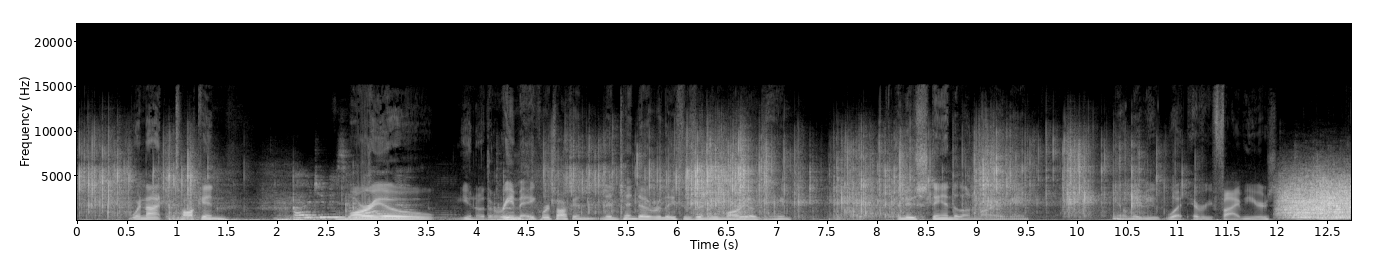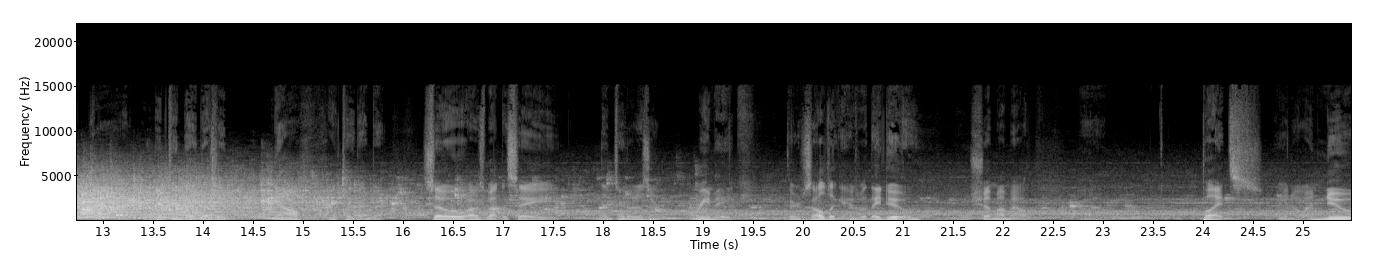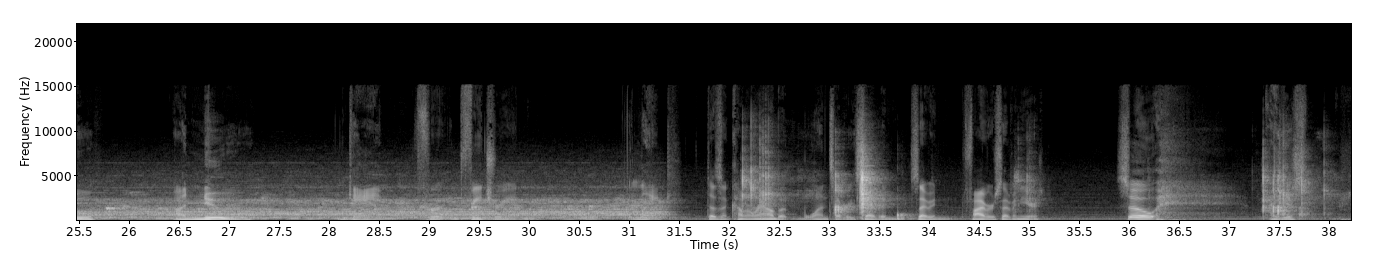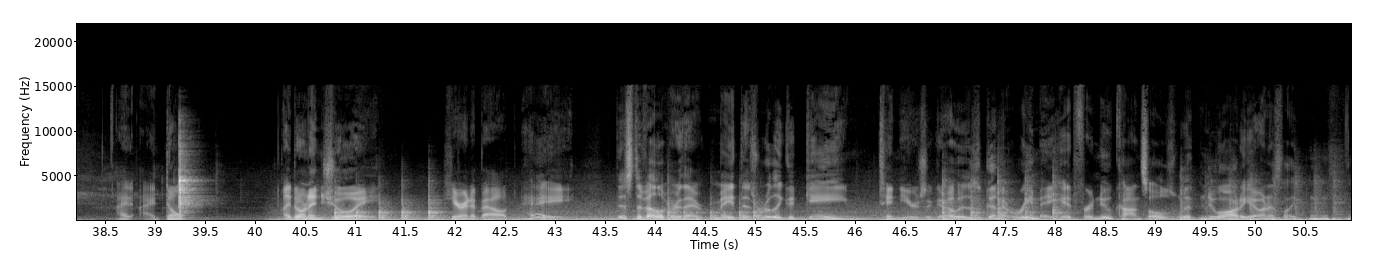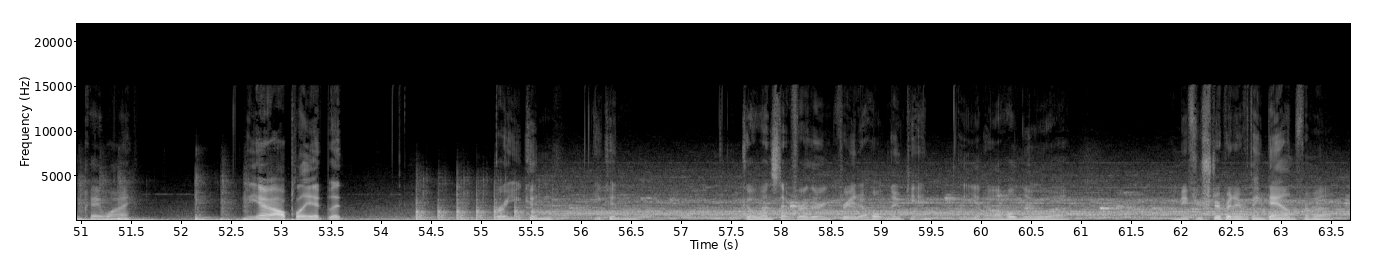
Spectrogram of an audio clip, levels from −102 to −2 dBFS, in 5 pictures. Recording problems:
household noises; very loud; throughout; 1 dB above the speech

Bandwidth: 15 kHz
